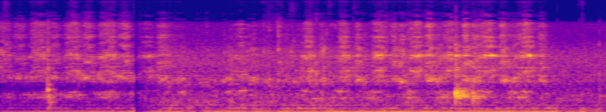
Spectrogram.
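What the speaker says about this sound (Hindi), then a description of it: "साथ ही कॉर्नफ्लोर मिक्सचर को थोड़ा थोड़ा करके शामिल करते जाएंगे और हिलाते जाएंगे।" A spoon scrapes and rubs steadily through a cornflour mixture as it is stirred into a simmering donut filling in a pot, close and continuous over a low steady hum.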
